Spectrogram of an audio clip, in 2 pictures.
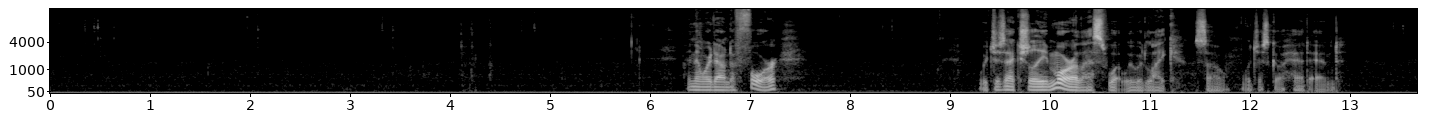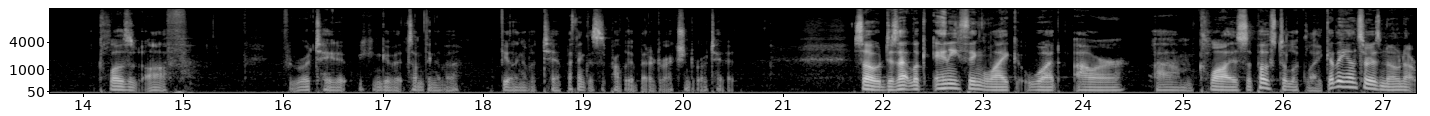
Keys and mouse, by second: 2.6-4.2 middle drag, 4.2 alt+m, 6.2 click, 6.8 KP_3, 7.0 click, 7.6 s, 9.2 e, 12.2 click, 12.8 s, 15.4 f, 16.1 r, 22.0-24.2 middle drag, 25.2 middle click, 27.0 click.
